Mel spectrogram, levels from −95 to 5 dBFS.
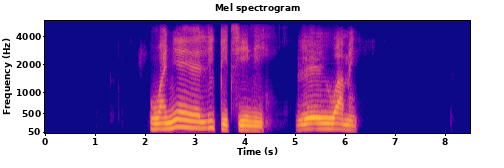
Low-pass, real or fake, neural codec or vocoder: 5.4 kHz; fake; codec, 24 kHz, 0.9 kbps, DualCodec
